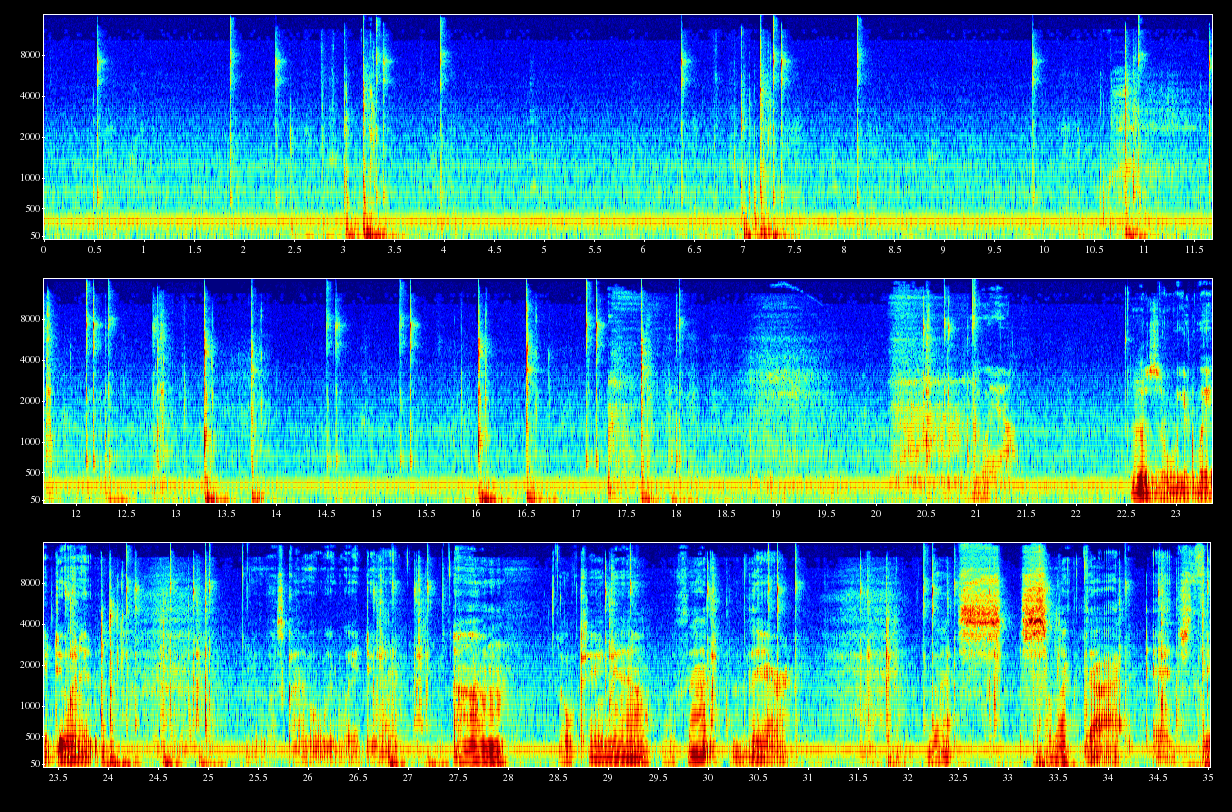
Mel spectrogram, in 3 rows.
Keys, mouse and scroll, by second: 1.8-5.6 drag, 3.1 shift+d, 7.1 shift+d, 8.1-9.8 drag, 10.9-12.1 middle drag, 10.9 a, 12.1-13.7 right drag, 13.3 r, 15.2-17.0 right drag, 16.0 r, 17.6 a, 18.0-19.6 middle drag, 20.6-22.8 middle drag, 24.0 ctrl+s, 29.0-30.6 middle drag, 30.6 right click, 30.9-32.3 middle drag, 31.8 Tab, 33.3-35.0 middle drag.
